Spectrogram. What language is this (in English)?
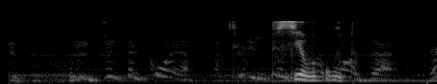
Russian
